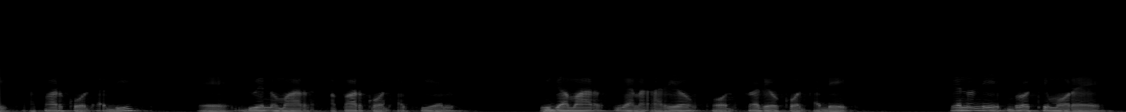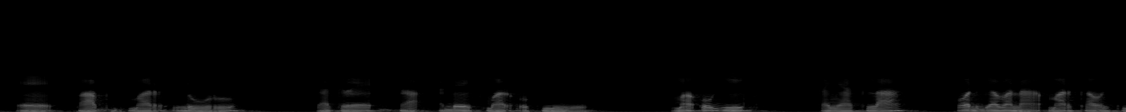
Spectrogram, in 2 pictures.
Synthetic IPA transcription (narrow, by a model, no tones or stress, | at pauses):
kaparkɔ̰da̰bit͡ʃ | ɛdwenomar | aparkɔ̰da̰t͡ʃɪɛl | ɪɡamarɡana̰ʔaɾɪjɔkɔ̰dpaɾjɔkɔ̰dadɛk | t͡ʃenonɪbɾɔtɪmɔɾɛ | ɛ | papmarnduɾu | t͡ʃa̰kɾɛ̰ | sa̰ːdekma̰ɾo̰kiŋɡḭ | ma̰ʔoɡikː | aɲakla | kɔdɡavana̰markaunti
